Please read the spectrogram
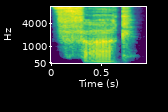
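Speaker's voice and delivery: low, soft muttered curse. A narrator's reading. Ben muttering as the truck arrives, quiet. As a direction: mutter it under the breath. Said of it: "Ben muttered".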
